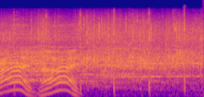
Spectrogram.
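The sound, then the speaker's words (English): Audience clapping and cheering at a live talk, a brief voice at the start giving way to a dense, steady spread of applause with a few sharper individual claps standing out. “I need you to clap and cheer if you either currently have a job or if you are looking for a job. Clap and cheer if that's you.”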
